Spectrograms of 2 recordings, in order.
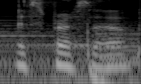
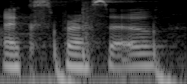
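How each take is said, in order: First: The first syllable is said with an s sound. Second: The first syllable is said with an x sound. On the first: The speaker calls it right. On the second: The speaker calls it wrong.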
